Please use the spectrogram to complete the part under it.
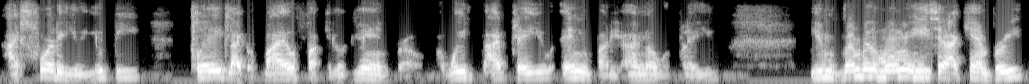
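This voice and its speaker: A man's voice: fairly high pitch, normal speed, darkish tone, no room sound. A man calling in by cell phone, talking bluntly in a streetwise way, stumbling and restarting often. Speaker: caller. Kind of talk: casual call-in chat. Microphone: cell phone call. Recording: muffled phone call.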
